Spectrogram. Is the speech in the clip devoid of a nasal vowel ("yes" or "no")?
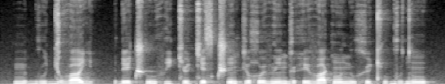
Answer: no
